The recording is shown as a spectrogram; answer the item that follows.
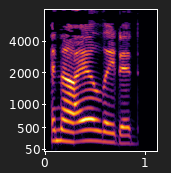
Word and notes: annihilated: British English

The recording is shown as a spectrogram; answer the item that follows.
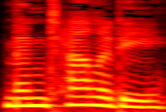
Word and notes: mentality: American English

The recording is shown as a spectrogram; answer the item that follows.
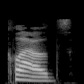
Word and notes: clouds: British English

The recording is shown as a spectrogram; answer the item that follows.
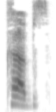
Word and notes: cubs: British English

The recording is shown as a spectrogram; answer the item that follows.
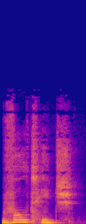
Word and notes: voltage: British English

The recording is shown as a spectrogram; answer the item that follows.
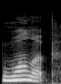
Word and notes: wallop: American English

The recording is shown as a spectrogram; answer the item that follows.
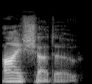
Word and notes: eye shadow: British English

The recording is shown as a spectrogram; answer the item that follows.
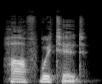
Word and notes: half-witted: British English

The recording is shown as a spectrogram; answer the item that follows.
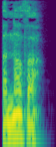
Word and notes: another: British English

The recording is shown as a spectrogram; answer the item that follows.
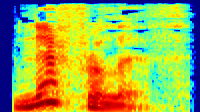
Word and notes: nephrolith: British English

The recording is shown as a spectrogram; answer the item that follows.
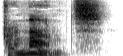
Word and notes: pronounce: British English

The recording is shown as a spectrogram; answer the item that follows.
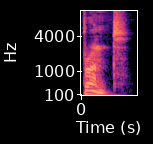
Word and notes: brunt: British English

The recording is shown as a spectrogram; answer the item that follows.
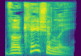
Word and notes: vocationally: British English

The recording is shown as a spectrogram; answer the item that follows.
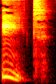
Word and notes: eat: British English

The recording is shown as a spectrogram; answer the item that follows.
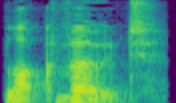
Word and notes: block vote: British English

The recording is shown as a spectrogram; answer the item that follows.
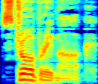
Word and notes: strawberry mark: British English

